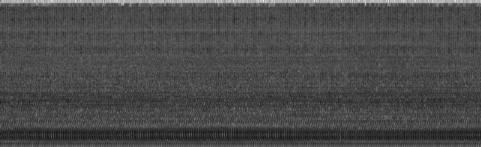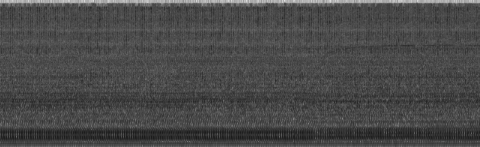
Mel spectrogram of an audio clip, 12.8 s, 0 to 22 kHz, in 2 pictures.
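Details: Coleman Powermate 4000 W generator, Tecumseh 8 hp flathead, after a carburetor replacement fixed its running problem, burning off oil in the muffler: a loud, even drone holding constant speed with no misses, surging or knocks; normal running.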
